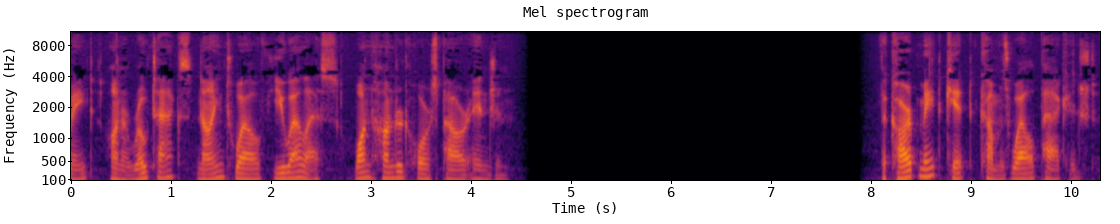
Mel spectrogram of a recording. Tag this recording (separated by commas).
Speech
